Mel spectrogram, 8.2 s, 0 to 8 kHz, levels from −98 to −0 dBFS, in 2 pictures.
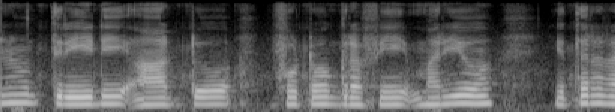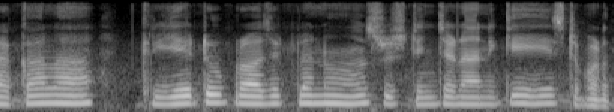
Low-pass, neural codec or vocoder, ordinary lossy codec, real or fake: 7.2 kHz; none; none; real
